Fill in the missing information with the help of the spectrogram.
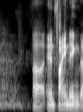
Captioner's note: laughter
